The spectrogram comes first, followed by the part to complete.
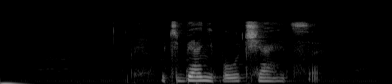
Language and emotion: Russian, angry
